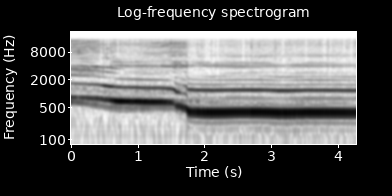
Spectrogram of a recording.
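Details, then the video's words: Captive-born gray wolf Nikai at the Wolf Conservation Center, South Salem, New York, howls loudly: a sustained tone sliding gently downward, dropping abruptly midway, then holding a lower steady pitch to the end. "Beautiful Wolf, Beautiful Howl."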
